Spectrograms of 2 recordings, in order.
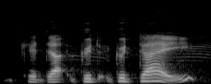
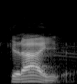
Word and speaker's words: g'day: So it's not good day, how's it going? It's g'day.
